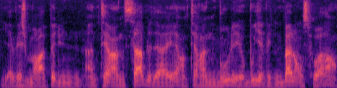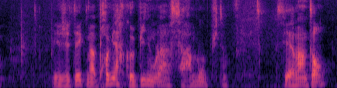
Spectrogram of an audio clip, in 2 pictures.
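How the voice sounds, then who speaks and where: A man's voice: on the low side, fast, darkish tone, husky. A man who grew up in southeastern France giving a paid seminar, frank and salty, telling personal anecdotes. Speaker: seminar speaker. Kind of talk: seminar talk.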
